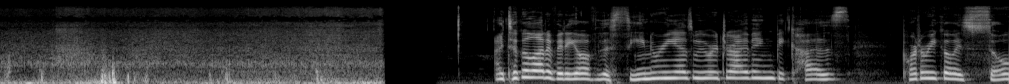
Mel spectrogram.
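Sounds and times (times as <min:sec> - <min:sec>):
wind buffeting microphone: 0:00.0 - 0:03.9.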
